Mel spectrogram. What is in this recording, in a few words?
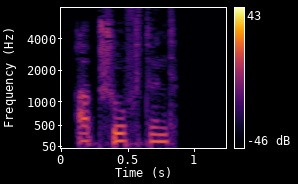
"abschuftend", German; adjectives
